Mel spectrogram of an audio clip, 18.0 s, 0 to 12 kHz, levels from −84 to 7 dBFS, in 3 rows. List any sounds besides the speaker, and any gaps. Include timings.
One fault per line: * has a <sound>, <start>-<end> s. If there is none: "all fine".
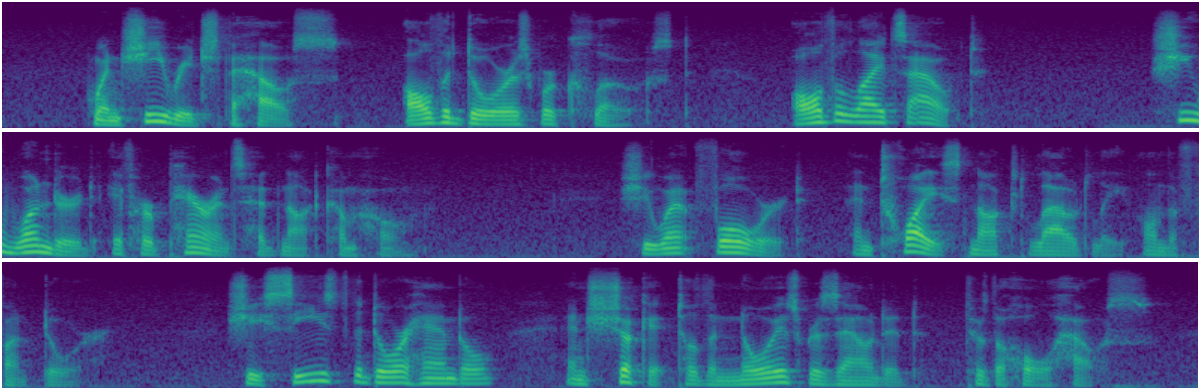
all fine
